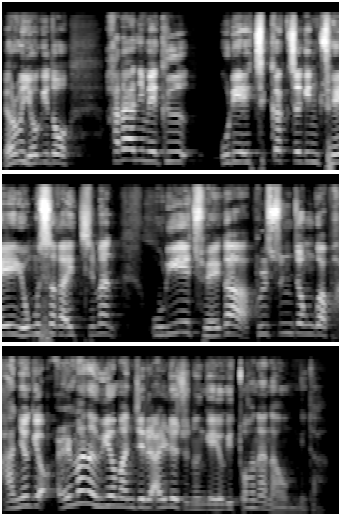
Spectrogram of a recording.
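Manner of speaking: normal talking voice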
